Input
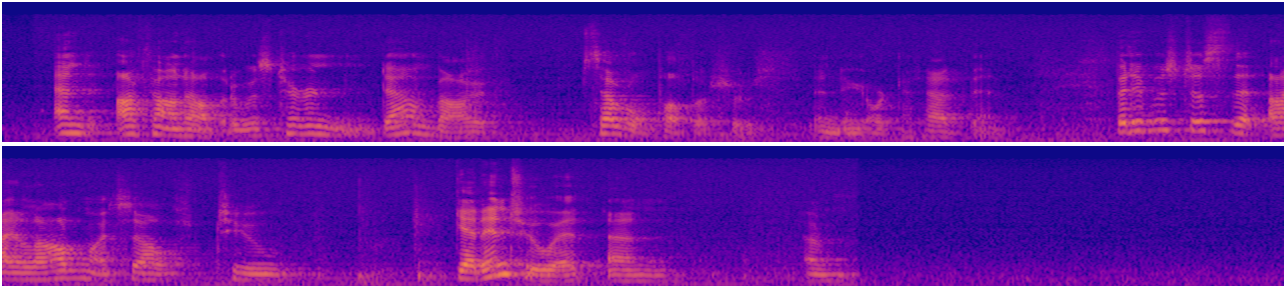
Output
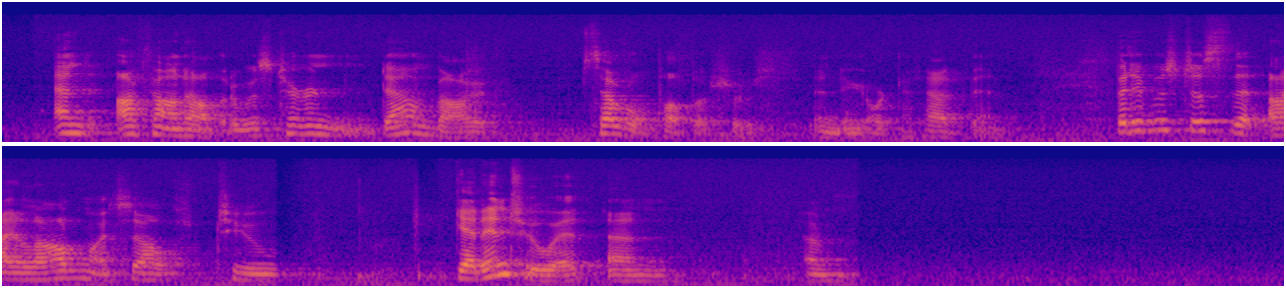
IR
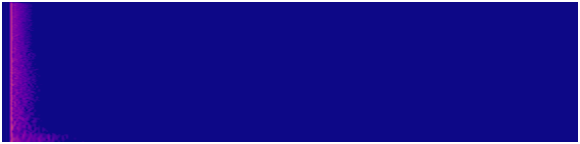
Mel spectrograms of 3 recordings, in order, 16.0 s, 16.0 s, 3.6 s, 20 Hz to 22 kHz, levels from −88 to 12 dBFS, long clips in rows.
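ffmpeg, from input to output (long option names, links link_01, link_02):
-filter_complex "[0:a]asplit=3[link_01][link_02][link_03];[link_01]afade=type=out:start_time=9.71:duration=0.02[link_04];[link_02]acompressor=threshold=-42dB:ratio=6,afade=type=in:start_time=9.71:duration=0.02,afade=type=out:start_time=10.73:duration=0.02[link_05];[link_03]afade=type=in:start_time=10.73:duration=0.02[link_06];[link_04][link_05][link_06]amix=inputs=3:normalize=0"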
